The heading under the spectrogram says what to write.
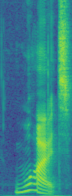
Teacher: she's yelling what it's a question so her pitch goes up she pronounces it with a true t at the end and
